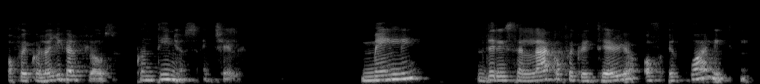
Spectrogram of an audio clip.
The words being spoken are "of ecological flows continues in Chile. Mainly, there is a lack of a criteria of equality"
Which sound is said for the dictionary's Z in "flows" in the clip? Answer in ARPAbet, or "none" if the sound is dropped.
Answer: S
